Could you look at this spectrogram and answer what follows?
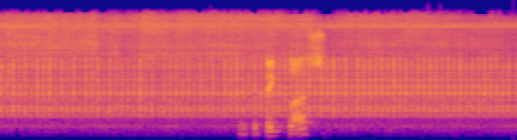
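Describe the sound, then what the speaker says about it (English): A steady mechanical whir of a power sander wet sanding through the grits runs continuously with a rhythmic pulsing, while someone speaks briefly over it. "It's like sanding through the grits, wet sanding through the grits."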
